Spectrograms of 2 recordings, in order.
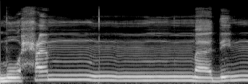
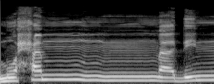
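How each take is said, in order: The two takes are said the same way.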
